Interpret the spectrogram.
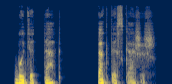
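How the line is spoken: Very quiet. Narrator (Russian): совсем тихо произнес он

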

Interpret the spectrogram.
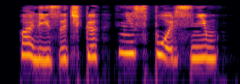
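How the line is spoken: Pleading. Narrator (Russian): взмолилась Заури

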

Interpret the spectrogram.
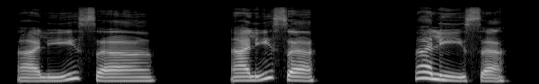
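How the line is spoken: Teacher's sing-song chant. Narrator (Russian): произнес учитель нараспев

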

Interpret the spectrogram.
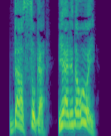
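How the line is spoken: Soldier shouting out. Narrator (Russian): выкрикнул один из бойцов

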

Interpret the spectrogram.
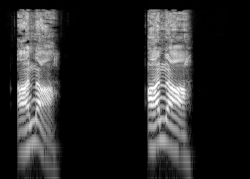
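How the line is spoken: Father calling across rooms. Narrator (German): rief der Vater durch das Vorzimmer in die Küche

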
